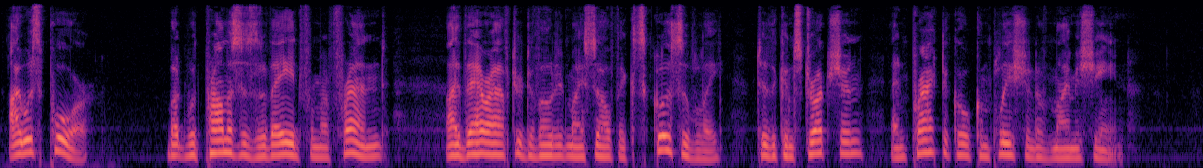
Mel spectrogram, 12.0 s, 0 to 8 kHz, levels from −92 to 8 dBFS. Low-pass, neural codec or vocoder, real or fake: 7.2 kHz; none; real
